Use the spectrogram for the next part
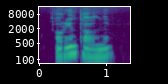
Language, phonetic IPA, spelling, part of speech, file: Polish, [ˌɔrʲjɛ̃nˈtalnɨ], orientalny, adjective, LL-Q809 (pol)-orientalny.wav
